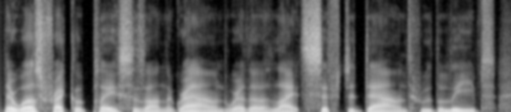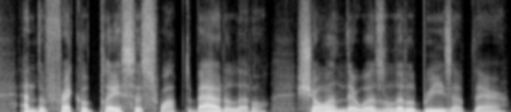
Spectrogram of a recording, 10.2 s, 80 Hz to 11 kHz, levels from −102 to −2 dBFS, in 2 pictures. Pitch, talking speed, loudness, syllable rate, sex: 115 Hz, 180 wpm, -19 LUFS, 4.9 syllables/s, male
